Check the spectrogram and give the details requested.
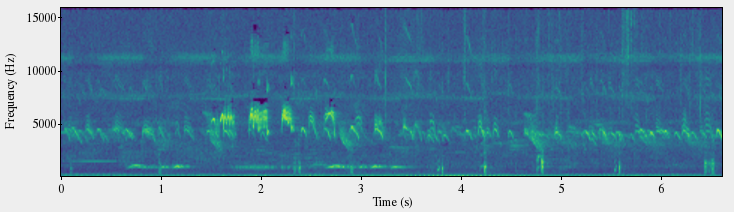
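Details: Red junglefowl chicks with their mother as she leads them to feed in natural surroundings. There is dense, high-pitched chick cheeping with a few soft clucks and sharp clicks. Steady mid-pitched tones run under a strong low background rumble.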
